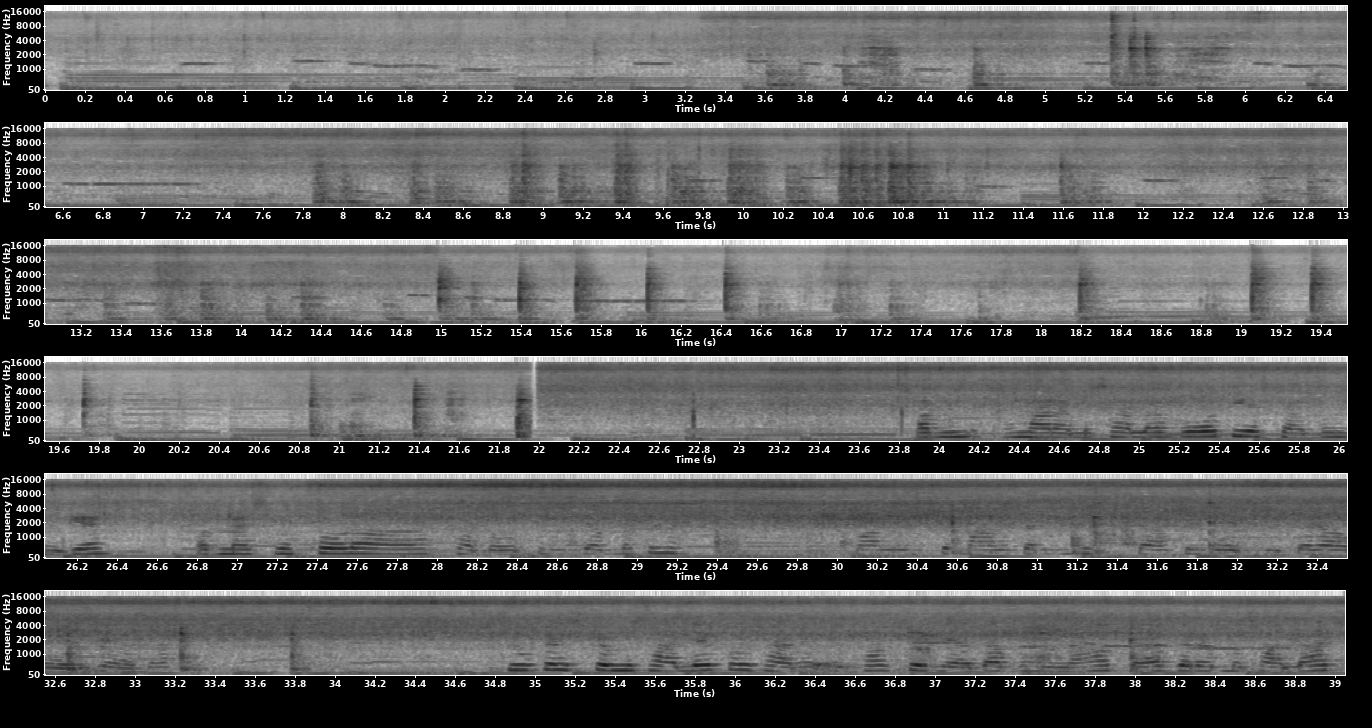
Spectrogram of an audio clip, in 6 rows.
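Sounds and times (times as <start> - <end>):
spice paste sizzling in oil: 0.0 - 39.0
utensil scraping pan: 3.5 - 6.5, 7.8 - 19.9, 29.0 - 33.9, 36.3 - 38.4
utensil clicking against pan: 7.8 - 11.8, 12.6 - 19.9.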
